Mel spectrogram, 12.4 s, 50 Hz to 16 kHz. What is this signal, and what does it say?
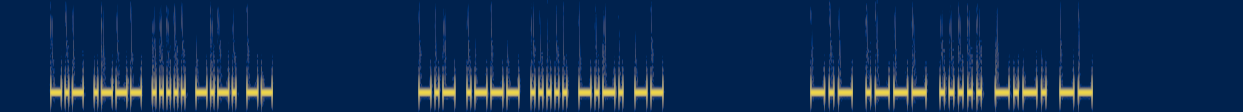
Morse code, heard as a keyed tone, about 30 wpm, 700 Hz. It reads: KJ5CM KJ5CM KJ5CM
